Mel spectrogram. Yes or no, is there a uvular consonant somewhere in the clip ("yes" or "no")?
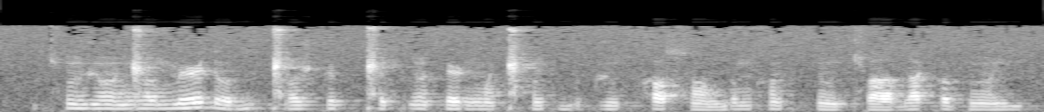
no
